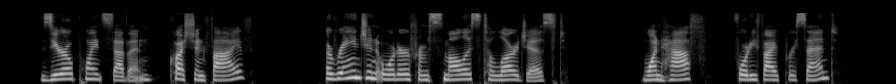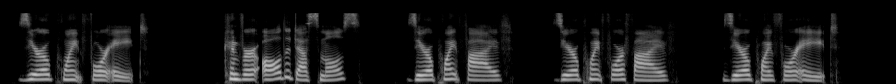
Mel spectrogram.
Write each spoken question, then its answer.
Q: Question 5. Arrange in order from smallest to largest. 1/2, 45%, 0.48.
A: Order 45%, 0.48, 1/2.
